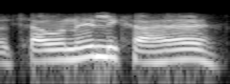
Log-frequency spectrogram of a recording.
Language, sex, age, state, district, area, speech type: Hindi, male, 18-30, Uttar Pradesh, Sonbhadra, rural, conversation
